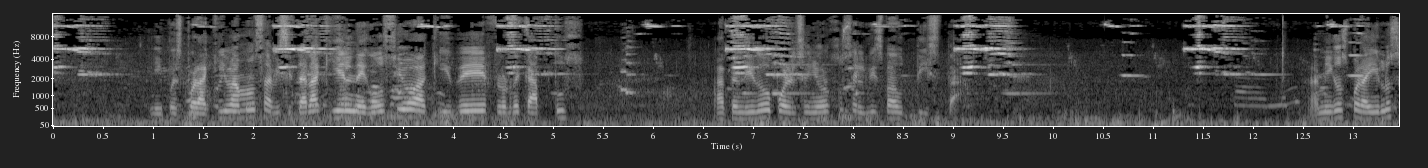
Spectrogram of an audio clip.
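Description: A young girl talks in a high, excited voice nearby.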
